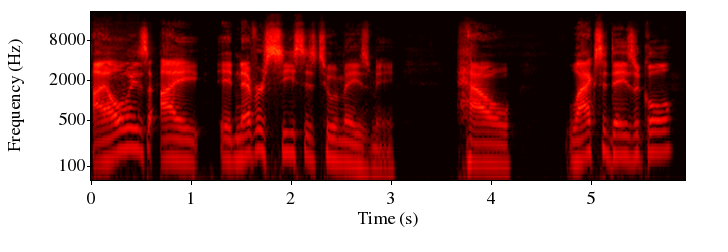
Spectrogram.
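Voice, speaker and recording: A man's voice: mid-range voice, expressive, a little slow, fairly bright tone, no echo. A young man co-hosting a podcast, telling a story in a teasing, laughing way with lots of restarts. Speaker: podcast co-host. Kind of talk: casual chat. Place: podcast studio.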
